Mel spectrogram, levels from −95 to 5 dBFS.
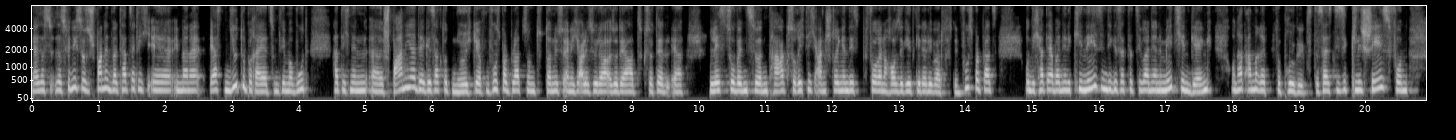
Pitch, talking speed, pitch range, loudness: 215 Hz, 250 wpm, 200-230 Hz, -22 LUFS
